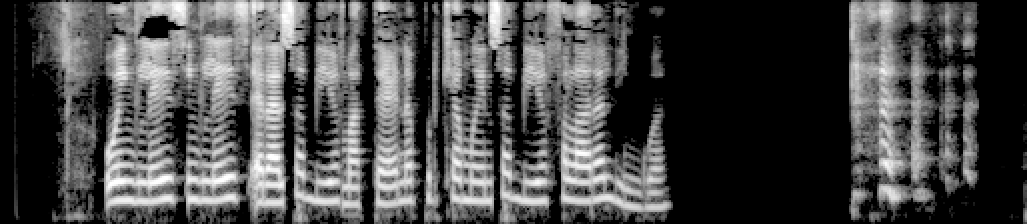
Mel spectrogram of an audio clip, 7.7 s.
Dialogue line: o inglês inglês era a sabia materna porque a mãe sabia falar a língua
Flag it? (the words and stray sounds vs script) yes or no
yes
